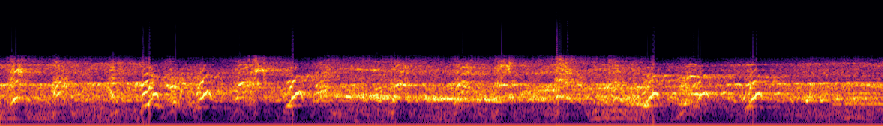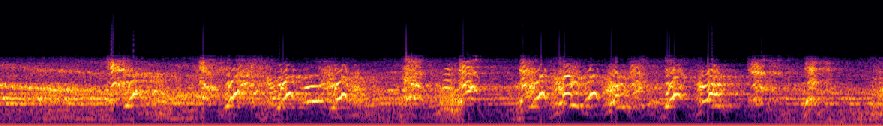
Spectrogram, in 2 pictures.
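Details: Backyard play among collies: Tesla and Braedyn wrestle while Tennyson talks and the puppies chime in. A continuous jumble of whines, yips and barks runs throughout, with one long, drawn-out whine gliding downward in the middle.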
